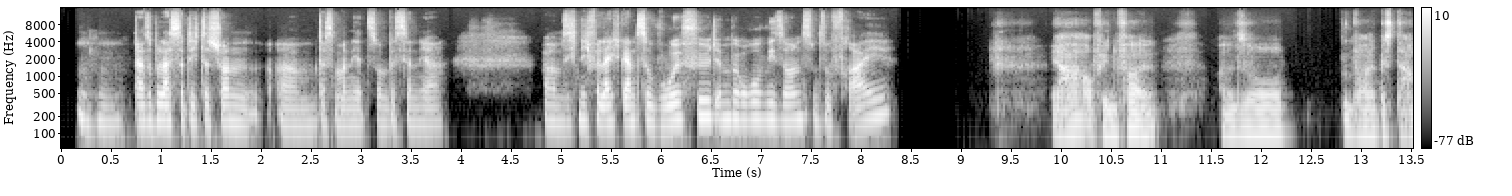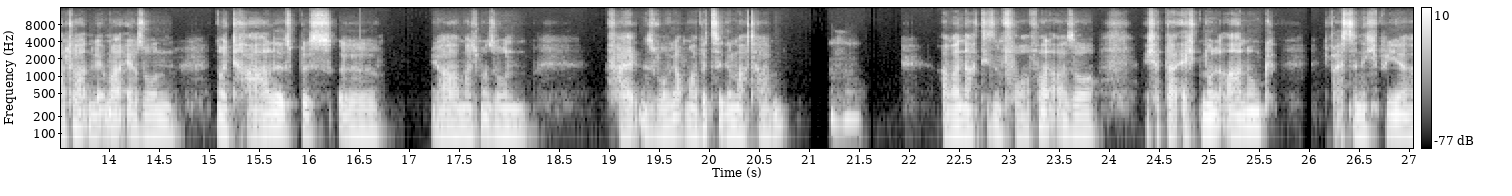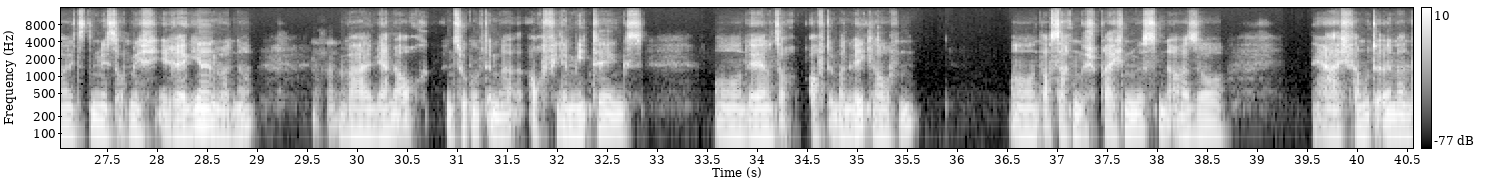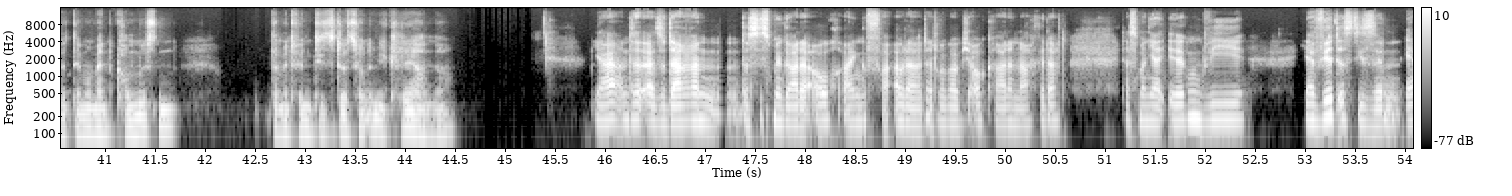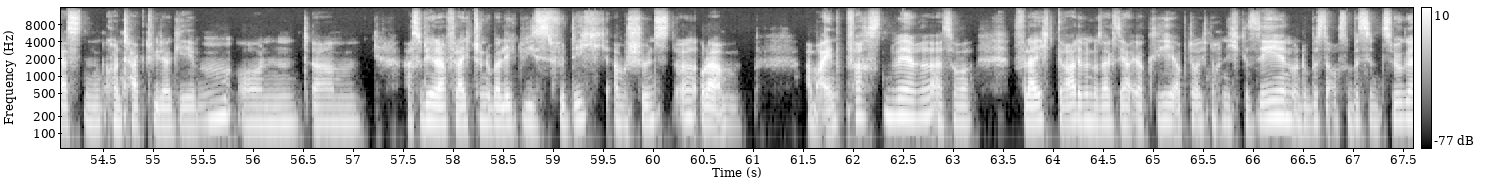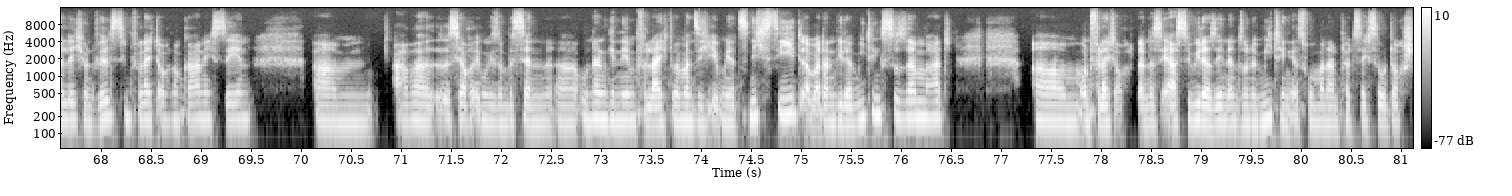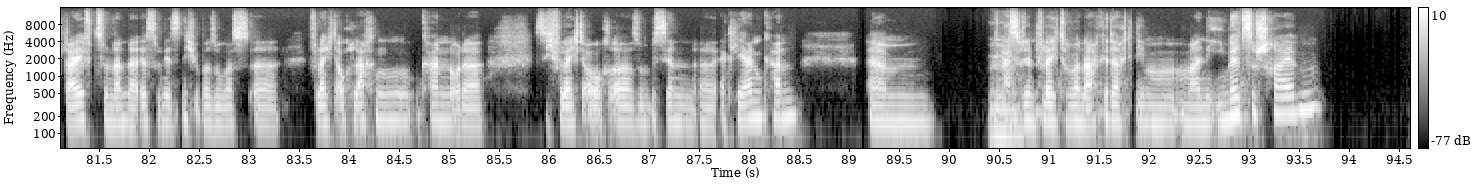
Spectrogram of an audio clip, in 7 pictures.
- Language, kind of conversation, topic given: German, advice, Wie gehst du mit Scham nach einem Fehler bei der Arbeit um?
- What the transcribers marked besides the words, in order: other background noise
